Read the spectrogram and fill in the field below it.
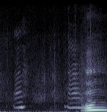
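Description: A toddler babbles nearby.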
